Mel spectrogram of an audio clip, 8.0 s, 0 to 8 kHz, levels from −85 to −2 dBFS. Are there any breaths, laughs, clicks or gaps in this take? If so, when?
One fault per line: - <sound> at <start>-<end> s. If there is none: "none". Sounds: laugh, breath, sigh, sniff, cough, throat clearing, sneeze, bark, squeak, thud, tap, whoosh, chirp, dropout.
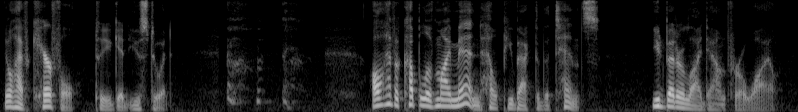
- cough at 2.3-3.1 s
